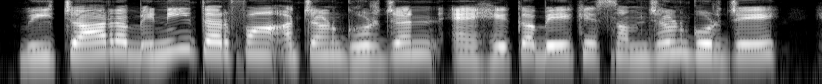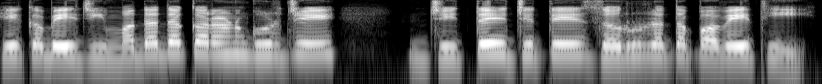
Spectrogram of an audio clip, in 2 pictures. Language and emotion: Sindhi, neutral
